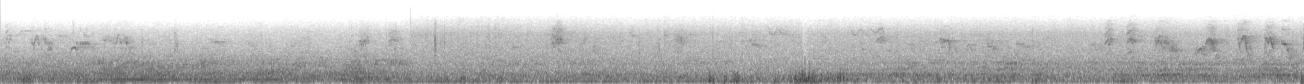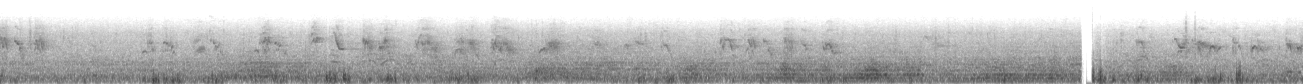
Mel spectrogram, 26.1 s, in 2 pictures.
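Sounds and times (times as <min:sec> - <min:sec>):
small birds chirping: 0:14.4 - 0:21.5, 0:24.4 - 0:26.0.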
